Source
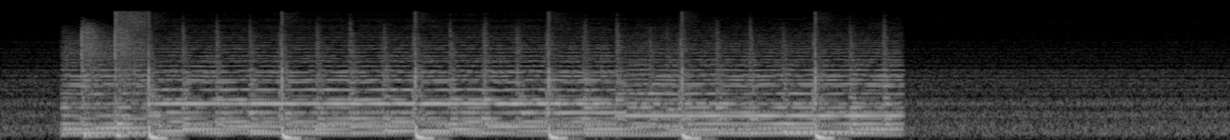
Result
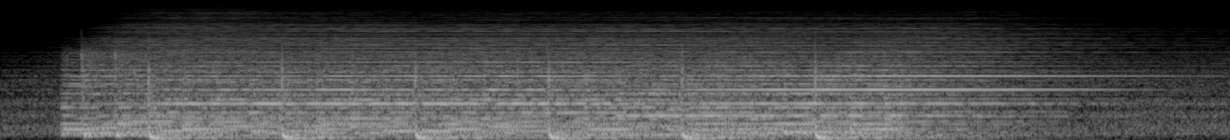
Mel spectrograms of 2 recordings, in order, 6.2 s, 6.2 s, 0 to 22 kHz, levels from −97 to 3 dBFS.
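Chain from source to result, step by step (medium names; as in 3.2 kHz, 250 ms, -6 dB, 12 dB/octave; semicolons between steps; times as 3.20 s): steep low-pass 4.4 kHz 48 dB/octave; saturation -23.5 dBFS, distortion -19 dB; pitch-shifted reverb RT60 1.6 s, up +7 st, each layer -2 dB, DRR 4.5 dB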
